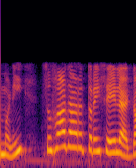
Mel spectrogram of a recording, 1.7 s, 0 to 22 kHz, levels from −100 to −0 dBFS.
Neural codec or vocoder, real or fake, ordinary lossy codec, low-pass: codec, 16 kHz, 2 kbps, FunCodec, trained on Chinese and English, 25 frames a second; fake; none; 5.4 kHz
